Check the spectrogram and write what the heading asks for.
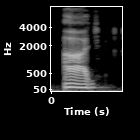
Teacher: یہ دیکھیے گا، یہ جو لفظ ہے نا آج، اگر میں اس کو زبر کے ساتھ ملاؤں تو یہ بنے گا اج۔ اچھا، اگر میں اس کو ایک الف لمبا کر کے ملا دوں جیم کے ساتھ تو یہ بنے گا آج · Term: مد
